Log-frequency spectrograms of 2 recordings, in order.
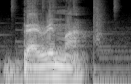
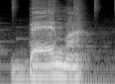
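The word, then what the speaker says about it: barima: Okay, so I could say berima. Okay, but in natural speech, I am most likely going to go with bema.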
